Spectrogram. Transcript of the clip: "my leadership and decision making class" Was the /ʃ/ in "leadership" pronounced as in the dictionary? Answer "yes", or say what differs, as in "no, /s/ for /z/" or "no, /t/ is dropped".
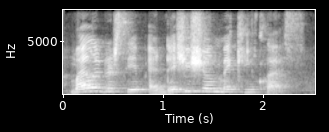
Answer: no, /s/ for /ʃ/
